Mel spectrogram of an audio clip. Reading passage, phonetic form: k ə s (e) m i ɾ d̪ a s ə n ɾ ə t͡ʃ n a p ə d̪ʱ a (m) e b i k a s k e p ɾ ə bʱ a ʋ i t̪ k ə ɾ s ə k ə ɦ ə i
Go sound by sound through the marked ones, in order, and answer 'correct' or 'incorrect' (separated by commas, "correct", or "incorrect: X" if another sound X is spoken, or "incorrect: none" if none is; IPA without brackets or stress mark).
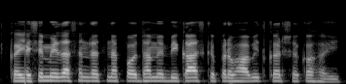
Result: correct, correct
